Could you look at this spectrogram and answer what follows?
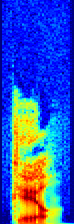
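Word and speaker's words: Kael: After some practice, Marie managed to pronounce it properly barely. Kale.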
